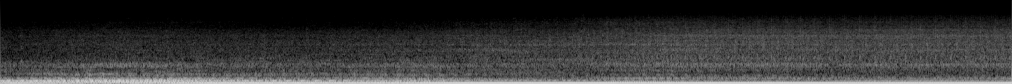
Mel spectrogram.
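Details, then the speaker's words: V8 idling just after a spark plug change, heard under the hood: steady, even deep rumble with injectors ticking, no stumbles or misfires; normal idle. "This sounds good. Engine's not rocking back and forth. I can hear all of my injectors ticking. I don't hear any kind of abnormal misfiring or any issue like that."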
